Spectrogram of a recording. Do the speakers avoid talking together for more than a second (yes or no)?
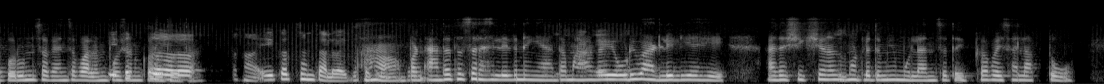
yes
